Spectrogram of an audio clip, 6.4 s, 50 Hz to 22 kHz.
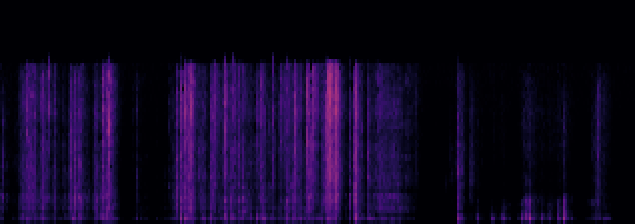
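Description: Long painted nails rustle through and tap a bundle of thin bamboo skewer sticks in a small wooden box, then push the bundle down into the box. Dry, bright rattling and crinkly scratching come in dense bursts with a woody clatter around 700 Hz, followed by a brief pause and a run of quicker, sharper taps.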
